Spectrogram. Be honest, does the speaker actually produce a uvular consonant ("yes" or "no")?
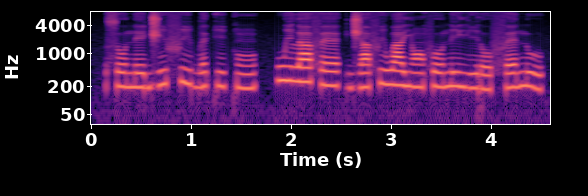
no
